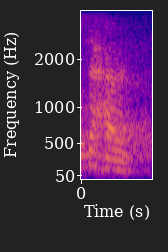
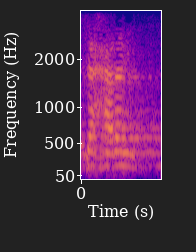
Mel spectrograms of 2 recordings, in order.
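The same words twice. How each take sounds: First: The word ends without an added n sound. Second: The word ends with an added n sound. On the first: The word is treated as not fully declinable. "ممنوع من الصرف" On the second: The word is treated as fully declinable. "بالصرف"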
